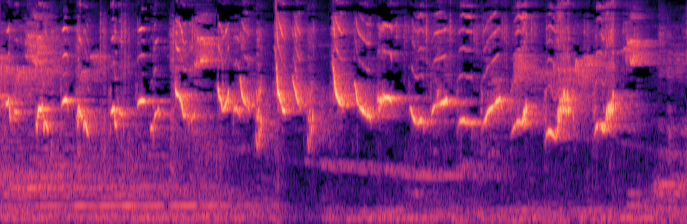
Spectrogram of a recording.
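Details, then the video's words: Greater green leafbird, a young caged bird, delivering a long run of loud slurred whistles and chattering notes, rising and falling in rapid succession with barely a pause, over a faint steady low hum. "Cucak Ijo Balita Doyan Ngentrok"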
